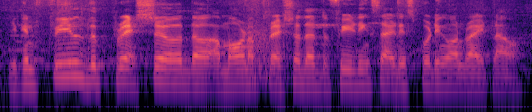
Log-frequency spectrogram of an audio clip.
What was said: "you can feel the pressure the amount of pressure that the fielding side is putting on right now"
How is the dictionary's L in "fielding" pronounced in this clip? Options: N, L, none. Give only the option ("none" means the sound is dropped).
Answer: none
